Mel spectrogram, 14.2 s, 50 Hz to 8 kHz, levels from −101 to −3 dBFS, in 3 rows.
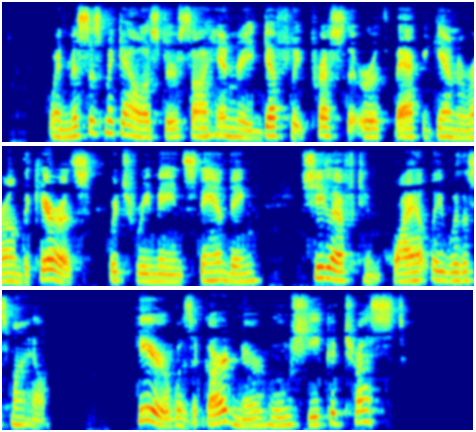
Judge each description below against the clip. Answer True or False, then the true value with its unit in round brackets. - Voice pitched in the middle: True (170 Hz)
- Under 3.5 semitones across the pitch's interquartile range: True (2.9 semitones)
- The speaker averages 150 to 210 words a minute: False (135 wpm)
